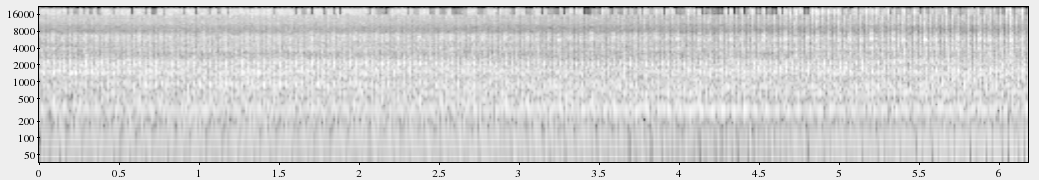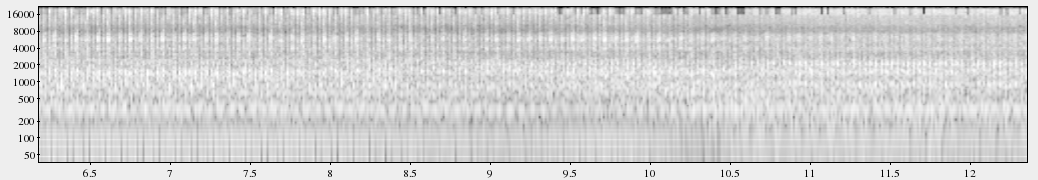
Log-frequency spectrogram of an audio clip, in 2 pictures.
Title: 2.0 TDI CAGA Knocking sounds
